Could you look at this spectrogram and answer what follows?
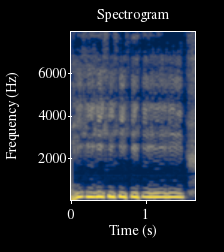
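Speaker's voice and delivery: high, tittering giggle; a high mischievous little laugh; nephew giggling. Retold or imitated. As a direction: giggle like a cheeky kid. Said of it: "then he's laughing".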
